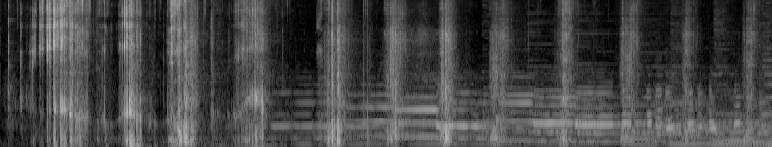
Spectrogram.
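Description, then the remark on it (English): Loud, sharp crunching of someone chewing crisp pita chips, a rapid run of bites at first, then slower, softer crunches over a steady humming musical tone. No one speaks. “Like, I always feel so fat when I eat these.”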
